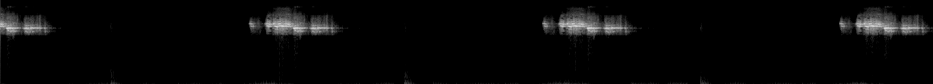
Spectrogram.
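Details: Snowy-browed flycatcher (Ficedula hyperythra innexa, Taiwan endemic subspecies) gives a thin, very high, slightly buzzy phrase under a second long, repeated every three seconds in silence.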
